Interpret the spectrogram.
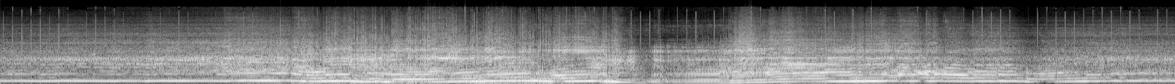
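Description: Old rear-wheel-drive saloon car's engine held at high revs while the wheels spin on snow as the car slides in circles. The revs dip and climb back twice, about three and six seconds in.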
